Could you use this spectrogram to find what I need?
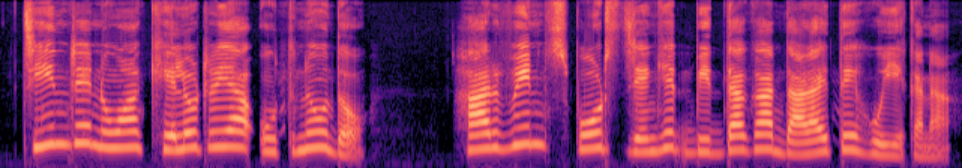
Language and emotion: Santali, neutral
